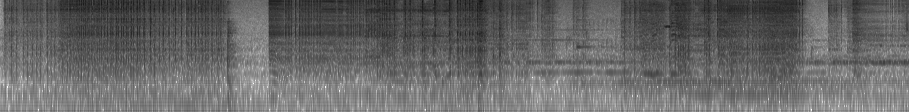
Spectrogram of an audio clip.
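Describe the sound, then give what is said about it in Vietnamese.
A heavy door creaking open slowly, a long, harsh, grinding creak with squeaky scraping textures and brief catches, heard alone without voices. “cửa từ từ mở ra. Tiếng cánh cửa rít lên nặng nề.”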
